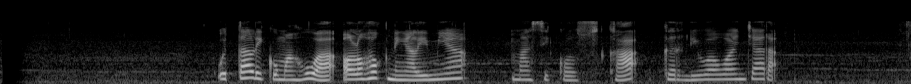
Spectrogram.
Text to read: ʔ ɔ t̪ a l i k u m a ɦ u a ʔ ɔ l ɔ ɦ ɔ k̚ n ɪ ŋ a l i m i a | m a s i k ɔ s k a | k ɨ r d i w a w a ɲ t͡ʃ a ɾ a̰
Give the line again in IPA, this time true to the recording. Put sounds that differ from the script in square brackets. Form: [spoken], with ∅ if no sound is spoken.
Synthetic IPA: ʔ [u] t̪ a l i k u m a ɦ u a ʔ ɔ l ɔ ɦ ɔ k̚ n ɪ ŋ a l i m i a | m a s i k ɔ s k a | k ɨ r d i w a w a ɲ t͡ʃ a ɾ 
